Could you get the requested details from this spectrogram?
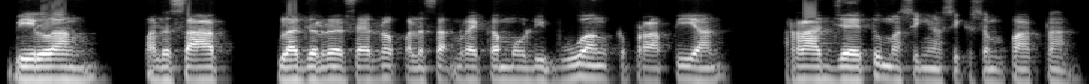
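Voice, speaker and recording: A man's voice: on the low side, level tone, moderate pace, a little mellow. A middle-aged man giving an earnest, emotional personal faith testimony, retelling conversations as he goes. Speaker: chapter president giving testimony. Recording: dull lo-fi recording.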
